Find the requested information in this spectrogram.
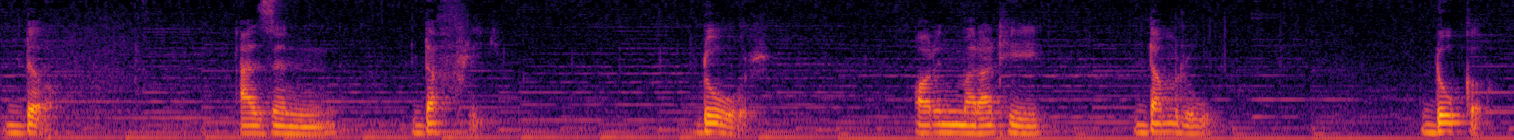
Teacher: the tongue is touching the roof of the mouth slightly behind. It's slightly at the back. And that's why the sound is a little heavy, D.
